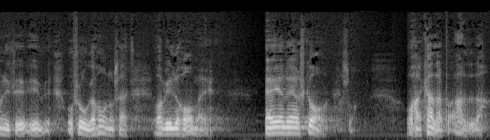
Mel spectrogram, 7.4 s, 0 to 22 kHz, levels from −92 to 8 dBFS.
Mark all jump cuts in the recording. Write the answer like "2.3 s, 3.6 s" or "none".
2.3 s, 5.1 s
